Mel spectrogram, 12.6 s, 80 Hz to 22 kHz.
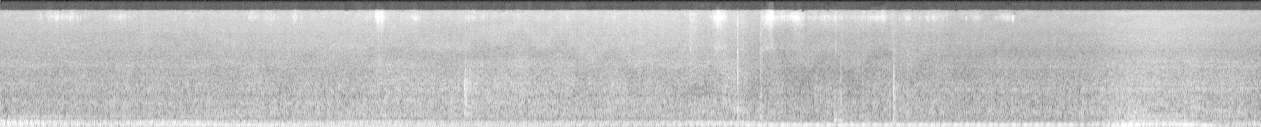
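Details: Nissan 350Z petrol engine running with an uneven, stumbling pulse and a brief rev near the end; misfire with slight knock, cause unconfirmed.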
